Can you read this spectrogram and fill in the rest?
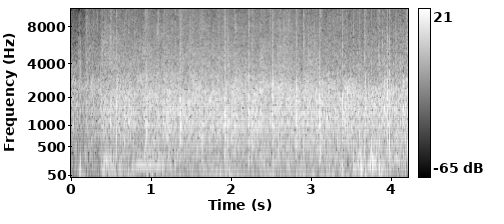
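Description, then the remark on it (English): A crowd breaks into steady applause for the panelists at the end of a panel session, many hands clapping in a dense, continuous patter that swells within the first half second and holds at a loud, even level throughout. “And let's maybe have a round of applause for the panelists.”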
